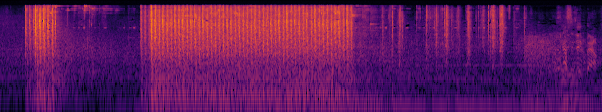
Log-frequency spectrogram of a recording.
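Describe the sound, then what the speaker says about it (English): An assault rifle fires in a video game: a short burst, then a long sustained stream of rapid shots lasting several seconds, followed by scattered distant shots, with voices talking throughout. "I've got a big ass assault rifle I can shoot with"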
